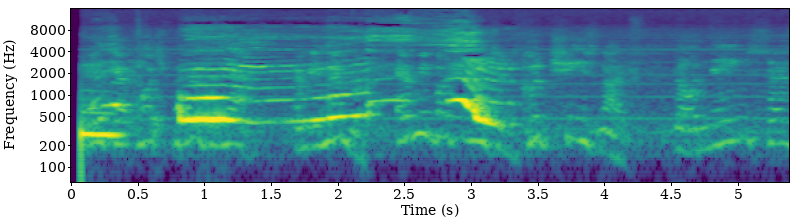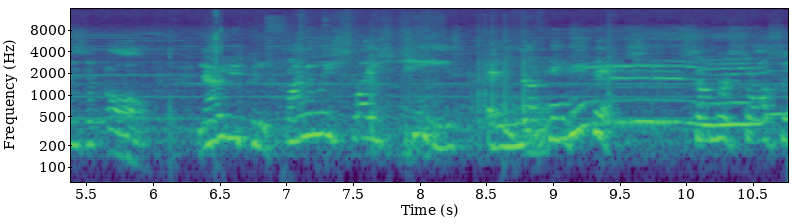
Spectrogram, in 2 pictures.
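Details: A 14-week-old Tamaskan puppy, an Alaskan Noble Companion Dog, talking: wavering, harmonic whine-howls that rise and bend over about two seconds, then softer broken grumbles and a final drawn whine, with a person speaking to it.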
